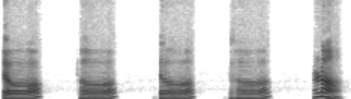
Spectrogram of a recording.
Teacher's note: जो तालु के पीछे वाला भाग होता है उसे हम मूर्धा कहते हैं। तो मूर्धा से टच होकर ध्वनि बाहर हो रही है, इसलिए इन व्यंजनों को मूर्धन्य व्यंजन भी कहते हैं।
